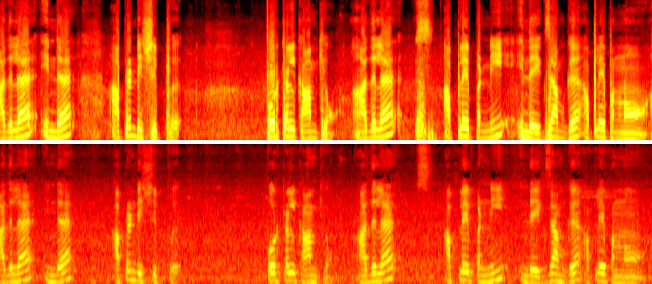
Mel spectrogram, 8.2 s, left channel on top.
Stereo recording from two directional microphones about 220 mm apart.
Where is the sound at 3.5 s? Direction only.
50° left (ahead or behind).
